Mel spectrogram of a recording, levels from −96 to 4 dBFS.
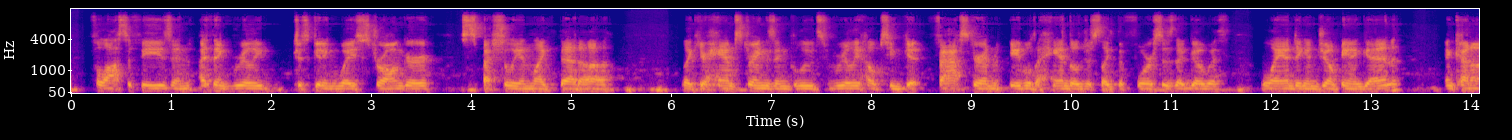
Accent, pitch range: American, 110-180 Hz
